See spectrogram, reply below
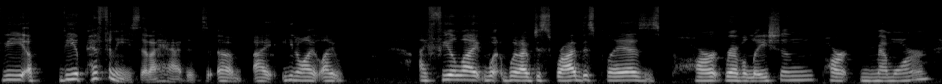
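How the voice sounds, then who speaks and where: Low-voiced woman, halting and reflective. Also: darkish tone, no room sound, clean studio sound. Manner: halting, reflective, searching for words. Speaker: interviewed playwright and performer. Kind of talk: conversational interview answers.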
